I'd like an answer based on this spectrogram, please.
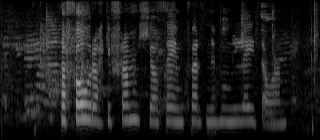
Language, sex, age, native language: Icelandic, female, 11, Icelandic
